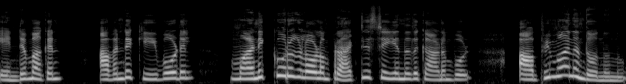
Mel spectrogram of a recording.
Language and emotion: Malayalam, happy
